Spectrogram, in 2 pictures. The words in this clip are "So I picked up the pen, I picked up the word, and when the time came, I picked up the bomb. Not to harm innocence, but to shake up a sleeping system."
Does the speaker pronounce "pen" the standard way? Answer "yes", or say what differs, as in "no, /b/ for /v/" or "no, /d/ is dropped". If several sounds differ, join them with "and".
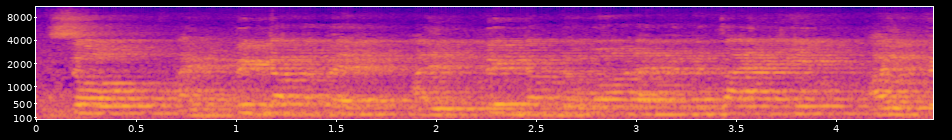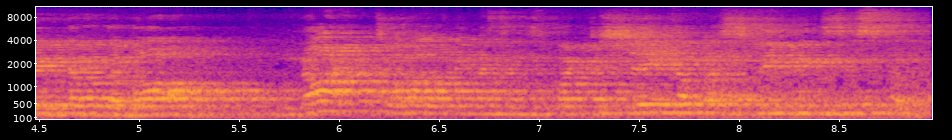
no, /b/ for /p/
